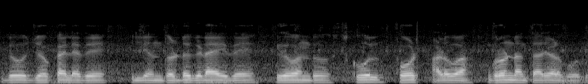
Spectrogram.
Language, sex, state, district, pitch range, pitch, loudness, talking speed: Kannada, male, Karnataka, Bijapur, 95-100 Hz, 100 Hz, -20 LUFS, 165 wpm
